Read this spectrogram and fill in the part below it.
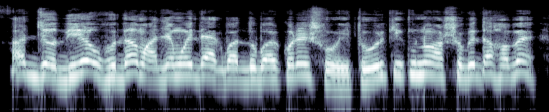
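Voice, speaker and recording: A woman's voice: sits high, rapid-fire, dry recording. A woman playing a crude, swaggering husband in a comedy cartoon, with a coarse, bossy way of talking. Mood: gloating, lewd. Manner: coarse, brash, bossy, swearing. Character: crude, swaggering young husband with two wives.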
